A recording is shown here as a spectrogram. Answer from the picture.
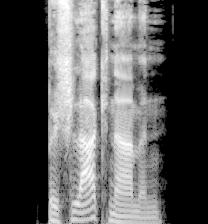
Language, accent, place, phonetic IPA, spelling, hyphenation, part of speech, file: German, Germany, Berlin, [bəˈʃlaːknaːmən], beschlagnahmen, be‧schlag‧nah‧men, verb, De-beschlagnahmen.ogg
- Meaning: to seize, to confiscate, to impound by the power of law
